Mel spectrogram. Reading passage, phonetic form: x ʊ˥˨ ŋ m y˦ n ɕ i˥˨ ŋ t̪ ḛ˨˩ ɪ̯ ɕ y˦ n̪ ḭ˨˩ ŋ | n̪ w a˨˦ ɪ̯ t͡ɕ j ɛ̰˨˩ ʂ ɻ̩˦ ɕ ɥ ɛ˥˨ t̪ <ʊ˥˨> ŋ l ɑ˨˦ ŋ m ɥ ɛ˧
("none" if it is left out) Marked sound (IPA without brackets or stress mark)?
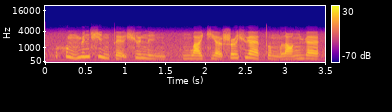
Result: ʊ˥˨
